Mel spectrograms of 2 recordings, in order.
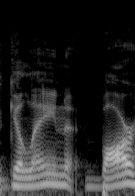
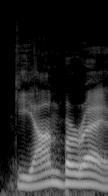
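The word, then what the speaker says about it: Guillain-Barré: diagnosed with an obscure neurological disease known as gelane bar syndrome is that you pronounce it guillain-barre there you go you see he can't pronounce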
